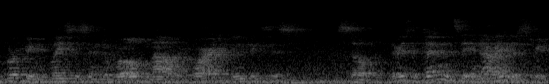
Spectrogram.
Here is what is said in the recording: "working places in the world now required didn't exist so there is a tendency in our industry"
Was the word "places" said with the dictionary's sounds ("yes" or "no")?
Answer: yes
